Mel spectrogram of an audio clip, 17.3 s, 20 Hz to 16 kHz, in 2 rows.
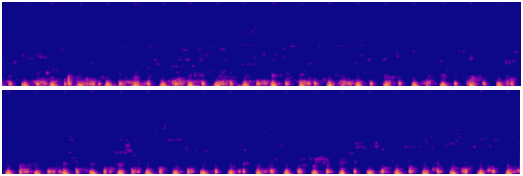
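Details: Own heartbeat recording during breath-holds and panting (hyperventilation): steady regular low thumps around 65 a minute, pace shifting with breathing manoeuvres; normal heart sounds with rate changes.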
